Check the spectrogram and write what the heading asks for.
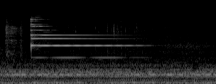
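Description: A smartphone notification chime: one bright ding about a third of a second in that rings out for about a second, after a few laptop keyboard clicks. A low steady hum runs underneath.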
